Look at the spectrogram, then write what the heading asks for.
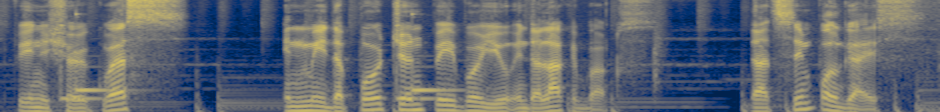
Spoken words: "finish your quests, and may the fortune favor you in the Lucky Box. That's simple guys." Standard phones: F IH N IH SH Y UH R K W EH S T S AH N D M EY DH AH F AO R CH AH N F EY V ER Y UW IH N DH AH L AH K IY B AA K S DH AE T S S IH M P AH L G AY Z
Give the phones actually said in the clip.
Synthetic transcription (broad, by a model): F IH N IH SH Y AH R K W EH S T S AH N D M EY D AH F AO R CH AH N P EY B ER Y UW IH N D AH L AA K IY B AA K S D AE T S S IH M P AH L G AY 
